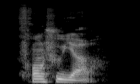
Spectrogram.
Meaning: 1. typically, rustically French 2. excessively chauvinistic
- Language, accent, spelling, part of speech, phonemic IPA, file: French, France, franchouillard, adjective, /fʁɑ̃.ʃu.jaʁ/, LL-Q150 (fra)-franchouillard.wav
